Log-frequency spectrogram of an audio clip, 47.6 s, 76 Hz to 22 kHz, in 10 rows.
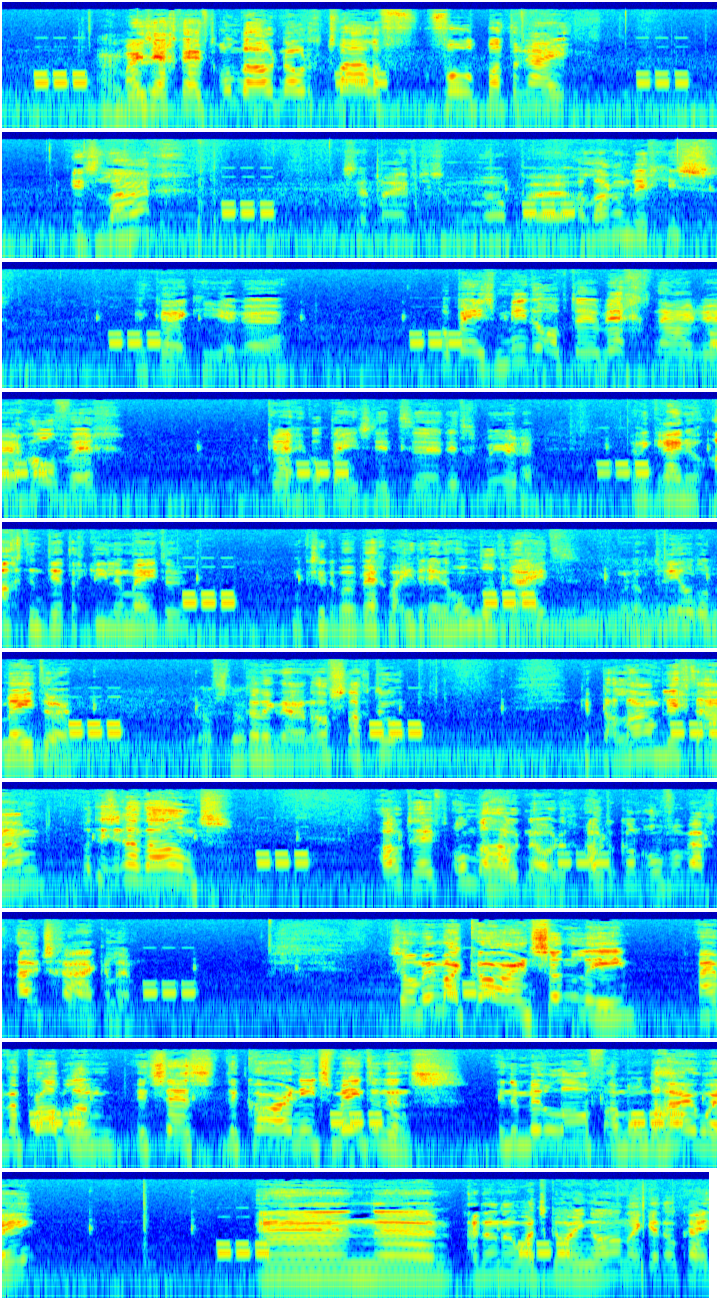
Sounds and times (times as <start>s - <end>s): Speech: 0.6s - 3.8s, 5.2s - 5.8s, 7.1s - 9.6s, 10.4s - 11.4s, 12.5s - 15.1s, 16.1s - 17.9s, 18.5s - 20.3s, 21.0s - 24.3s, 25.2s - 26.6s, 27.7s - 30.1s, 31.1s - 34.3s, 36.0s - 43.1s, 44.6s - 47.6s.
